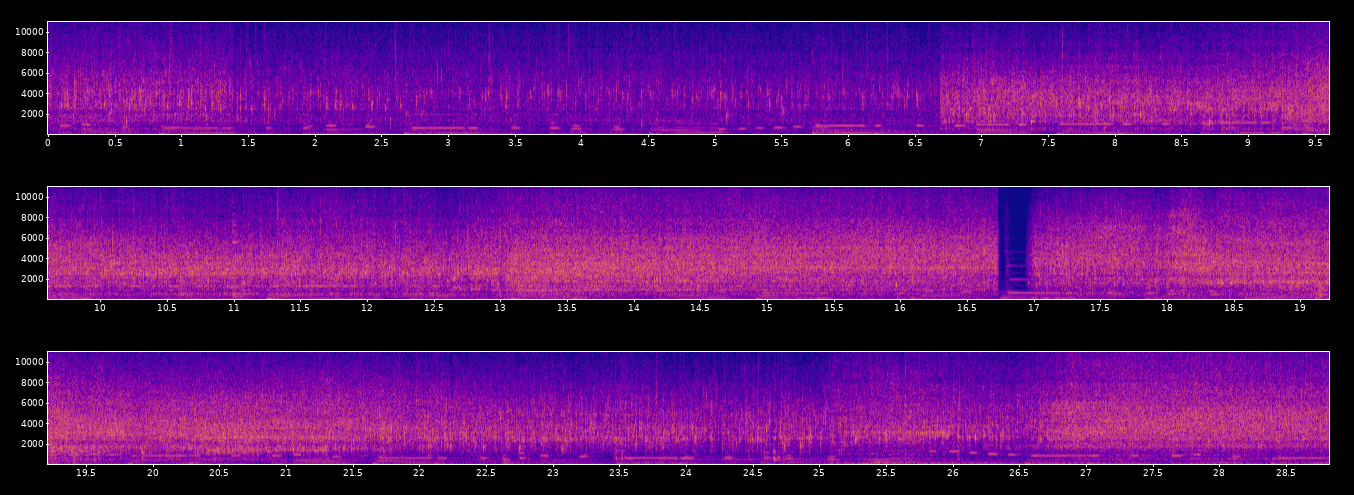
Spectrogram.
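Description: Flour-coated trout frying in hot oil in an aluminium pan: a steady sizzle that jumps louder about seven seconds in and drops out for an instant near the middle. Soft instrumental music runs underneath.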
